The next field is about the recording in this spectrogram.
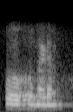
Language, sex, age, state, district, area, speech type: Marathi, male, 18-30, Maharashtra, Pune, urban, conversation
